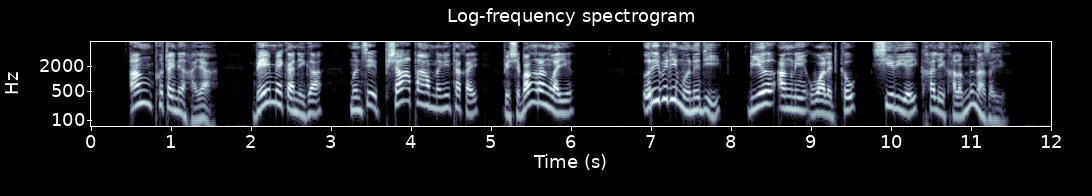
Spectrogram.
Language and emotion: Bodo, angry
